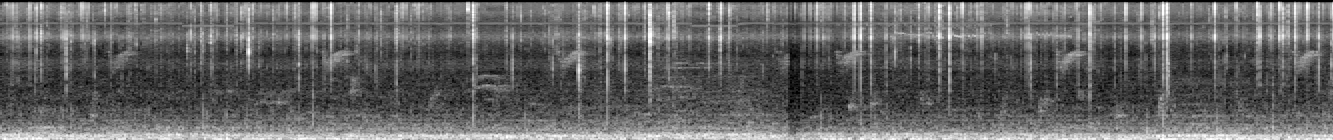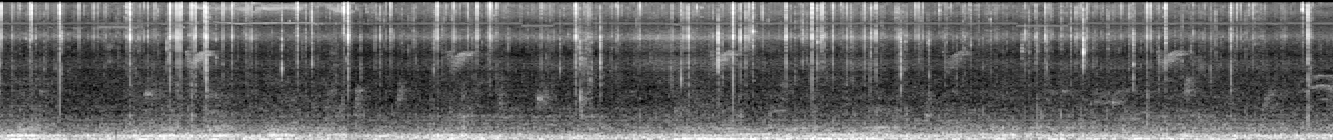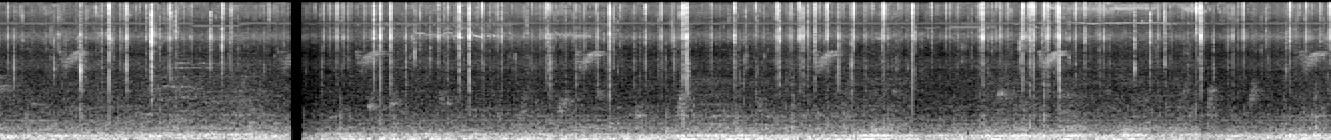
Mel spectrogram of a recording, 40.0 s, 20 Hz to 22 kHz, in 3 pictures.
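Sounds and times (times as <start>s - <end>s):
wood fire crackling: 0.0s - 39.9s.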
